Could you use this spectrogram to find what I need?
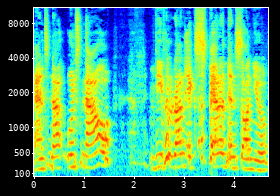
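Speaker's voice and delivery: put-on cliché German accent in a mad-scientist voice. Describing the Doctor Insano role, the speaker quotes him in a stereotypical German accent. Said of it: "the stereotypical German accent".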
